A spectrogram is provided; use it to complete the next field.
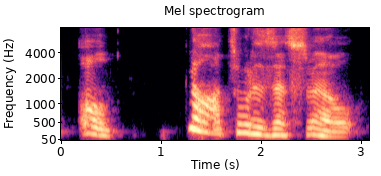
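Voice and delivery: revolted, disgusted cry. Carrying an ally when a foul smell hits, Verdre exclaims in disgust. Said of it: "He has a plus seven in con".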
